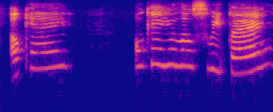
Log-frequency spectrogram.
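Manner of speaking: high sweet pet talk. Real, not acted. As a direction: coo at a tiny pet. Cooing at the gecko.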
